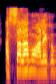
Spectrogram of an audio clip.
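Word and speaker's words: السلام عليكم: যে যদি বলা হতো আসসালামু আলাইকুম আমরা ভালোভাবে দিচ্ছি ও নবী আসসালামু আলাইকুম আলাইকু ওরা হয়তো বলবে আসসালামু আলাইকুম আসসালামটা লামটা উচ্চারণ করবেন আসসালামু আলাইকুম বুঝা যাচ্ছে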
